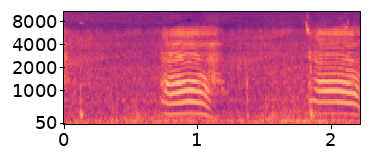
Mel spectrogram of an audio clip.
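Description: A frightened man wailing long "aah" cries, one about half a second in that rises and falls in pitch and another starting near the end. Under them runs a steady low rumble of wind on the microphone in flight.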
